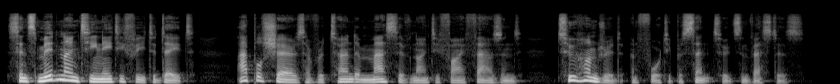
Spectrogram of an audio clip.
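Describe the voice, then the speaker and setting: A man reads a finance script in a steady, even voice that lifts a little at the start of each new point. His pitch sits on the low side. The recording is close and dry, with no room sound. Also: no echo. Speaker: narrator of a finance channel. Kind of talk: scripted narration.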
